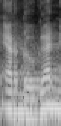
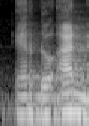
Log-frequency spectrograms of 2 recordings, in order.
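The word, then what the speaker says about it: Erdoğan: Sama Erdogan itu, kalau kita ngomong kan Erdogan ya, itu salah itu logatnya. Ya. Erdogan ya. Orang mereka bilang Erdogan, tapi kita baca karena G kan tulisannya Erdogan.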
